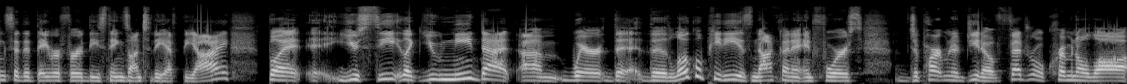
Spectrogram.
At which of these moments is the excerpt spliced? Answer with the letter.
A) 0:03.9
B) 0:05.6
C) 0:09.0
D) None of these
C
